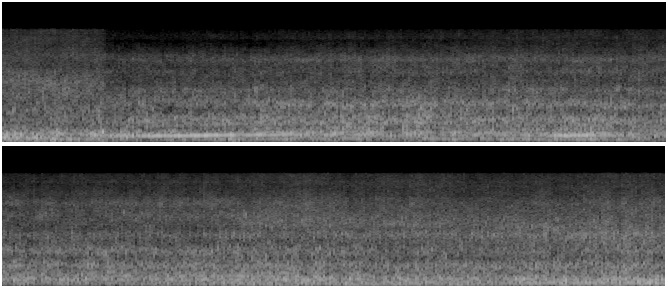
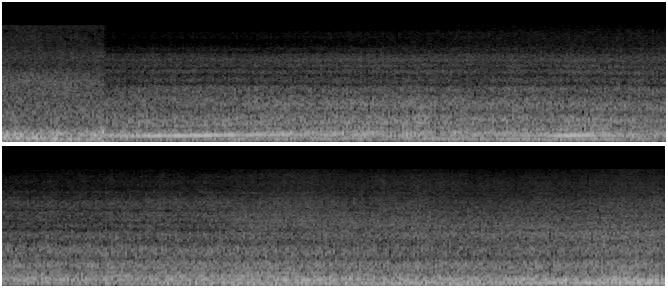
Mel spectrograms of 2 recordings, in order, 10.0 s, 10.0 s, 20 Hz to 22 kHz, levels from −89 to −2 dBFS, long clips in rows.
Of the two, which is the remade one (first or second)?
first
